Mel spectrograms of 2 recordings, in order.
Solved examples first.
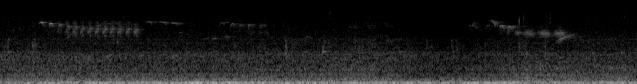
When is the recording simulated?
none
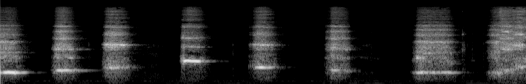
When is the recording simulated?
0.0-1.5 (vocoder, BigVGAN v2); 2.5-3.5

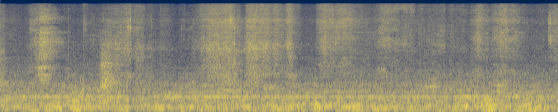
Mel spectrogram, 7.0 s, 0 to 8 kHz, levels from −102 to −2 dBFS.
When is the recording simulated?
0.0-0.4 (autoencoder, DAC-VAE); 2.4-4.8

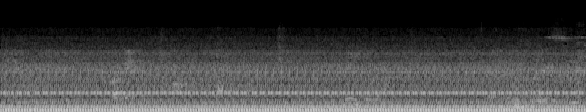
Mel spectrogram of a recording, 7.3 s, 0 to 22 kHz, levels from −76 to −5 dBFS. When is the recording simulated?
none

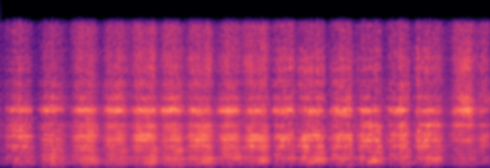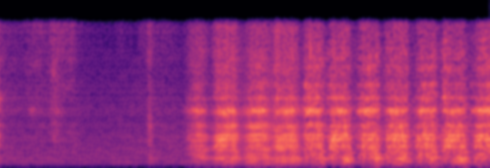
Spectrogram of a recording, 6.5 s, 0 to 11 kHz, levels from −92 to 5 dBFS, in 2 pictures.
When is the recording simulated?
0.4-1.8 (vocoder, WaveNeXt); 2.9-5.3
